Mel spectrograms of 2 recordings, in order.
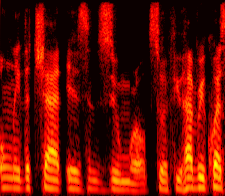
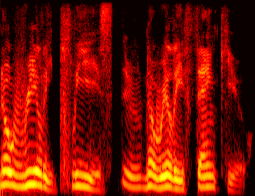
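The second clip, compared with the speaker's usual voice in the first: earnest, imploring, almost begging; 3 dB louder than usual. Explaining an expression to a listener, showing how it sounds: pleading, almost begging. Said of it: "sounds like you're pleading, like almost begging".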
